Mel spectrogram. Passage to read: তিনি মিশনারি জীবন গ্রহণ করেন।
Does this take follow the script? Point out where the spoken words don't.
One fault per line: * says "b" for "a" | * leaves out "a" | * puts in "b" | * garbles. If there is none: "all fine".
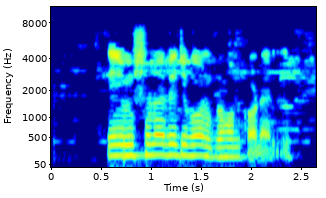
all fine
